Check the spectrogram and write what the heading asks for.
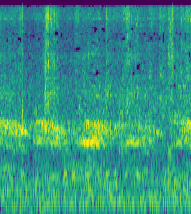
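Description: Crows cawing, a run of harsh caws about two a second.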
